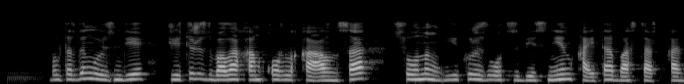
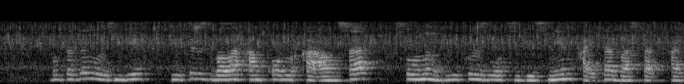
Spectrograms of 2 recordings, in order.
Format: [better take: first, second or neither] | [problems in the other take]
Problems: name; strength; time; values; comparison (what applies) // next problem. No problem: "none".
first | background sound (Fill (with liquid) / Bathtub (filling or washing)); 14 dB below the speech // room echo; dies away in 0.4 s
